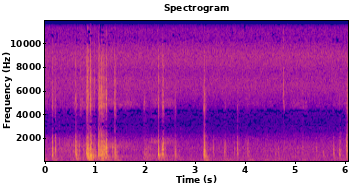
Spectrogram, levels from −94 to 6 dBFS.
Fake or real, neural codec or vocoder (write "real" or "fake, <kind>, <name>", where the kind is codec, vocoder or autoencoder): real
